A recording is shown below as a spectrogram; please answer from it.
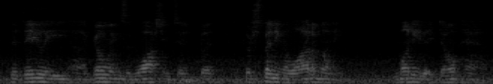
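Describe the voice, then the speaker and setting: A man with an American accent speaks at a very fast pace, with a medium pitch and a monotone, flat intonation. Noticeable background noise and audible room echo fill the recording. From rural Kansas. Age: 30s. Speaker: political candidate. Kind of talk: campaign speech.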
